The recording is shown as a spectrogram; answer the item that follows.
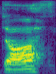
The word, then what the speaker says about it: Daath: I've heard this uh the band spells their name d a a t h and they have circles above the a so I guess it's pronounced doth rather than dth or anything any other way of pronouncing it um my favorite track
